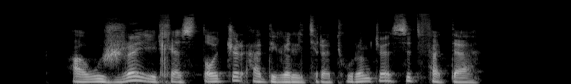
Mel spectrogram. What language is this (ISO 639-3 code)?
ady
